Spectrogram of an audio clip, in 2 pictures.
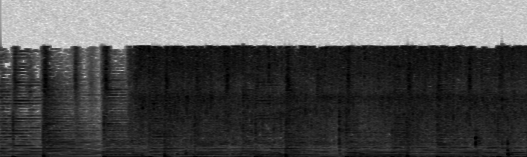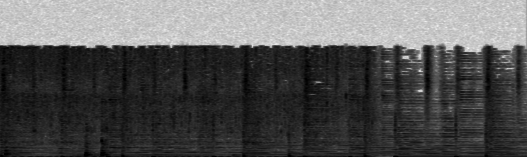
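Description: Chopped garlic and onion sizzling in hot oil in a wok, stirred with a wooden spoon that knocks and scrapes against the pan in frequent short clicks; the sizzle grows fuller about a second in.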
